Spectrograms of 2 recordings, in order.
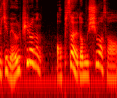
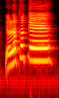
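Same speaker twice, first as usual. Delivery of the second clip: emphatic; 9 semitones higher, 14 dB louder than usual. Shown as a demonstration. Teacher stresses meaning.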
